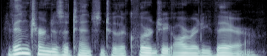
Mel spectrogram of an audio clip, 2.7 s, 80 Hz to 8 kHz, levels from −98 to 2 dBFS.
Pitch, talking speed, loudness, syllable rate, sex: 105 Hz, 225 wpm, -17 LUFS, 6.8 syllables/s, male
